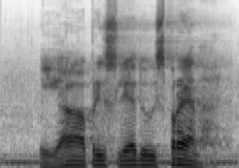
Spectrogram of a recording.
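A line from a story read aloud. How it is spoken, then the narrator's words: Quiet speech. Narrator (Russian): негромко проговорил Долинар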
